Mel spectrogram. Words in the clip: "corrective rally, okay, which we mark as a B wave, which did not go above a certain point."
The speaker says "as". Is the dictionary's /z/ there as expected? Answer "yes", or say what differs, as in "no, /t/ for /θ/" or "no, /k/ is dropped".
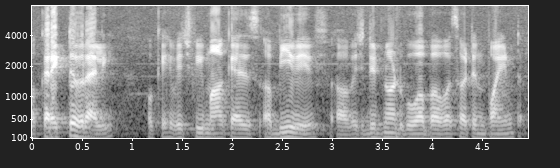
yes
